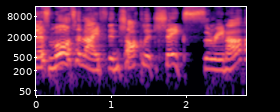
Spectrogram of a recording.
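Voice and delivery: put-on school headmistress voice. Retelling what grandma says to serena, voiced like a school headmistress. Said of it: "like the headmistress of my school".

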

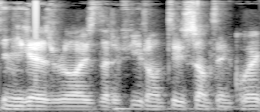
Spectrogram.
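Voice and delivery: ordinary delivery

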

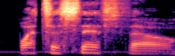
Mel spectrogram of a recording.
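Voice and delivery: soft, slow, hushed half-whisper floating upward. Narrating a scene, the speaker gives a character's question as a half-whisper. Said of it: "tries to like float up and whisper".

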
